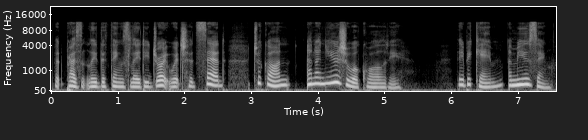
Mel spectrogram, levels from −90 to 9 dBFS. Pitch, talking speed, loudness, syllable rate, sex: 195 Hz, 125 wpm, -17 LUFS, 4.6 syllables/s, female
